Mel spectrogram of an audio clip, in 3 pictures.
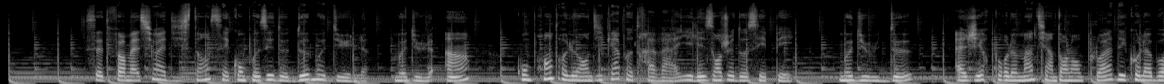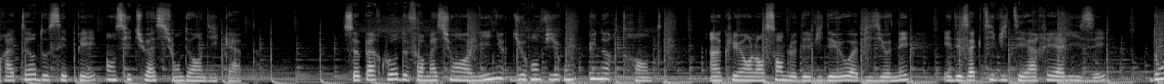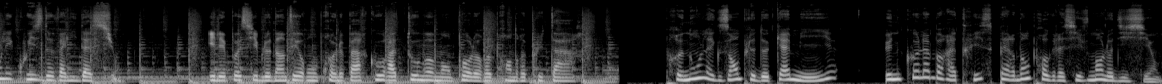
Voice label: e learning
